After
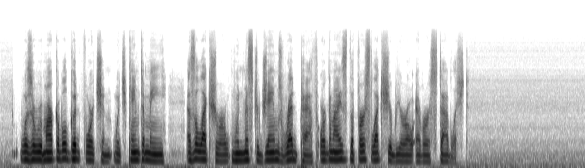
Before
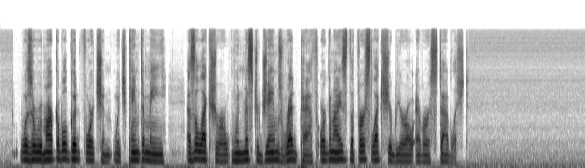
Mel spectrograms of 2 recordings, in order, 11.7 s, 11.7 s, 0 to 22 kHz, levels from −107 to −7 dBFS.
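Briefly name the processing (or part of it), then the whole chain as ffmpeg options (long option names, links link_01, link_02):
phone in a pocket: -af "lowpass=3300,equalizer=frequency=200:width_type=o:width=1:gain=5,highshelf=frequency=2300:gain=-10,volume=-1dB"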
